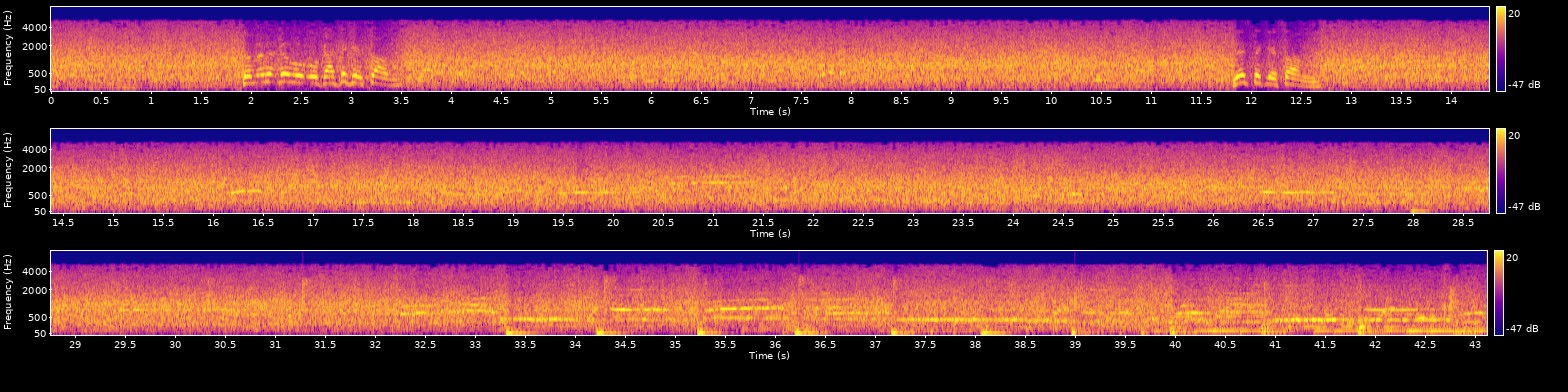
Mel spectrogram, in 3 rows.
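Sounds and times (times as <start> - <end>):
heavy rain: 0.0 - 43.1
speech: 1.9 - 4.0, 11.8 - 13.0.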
